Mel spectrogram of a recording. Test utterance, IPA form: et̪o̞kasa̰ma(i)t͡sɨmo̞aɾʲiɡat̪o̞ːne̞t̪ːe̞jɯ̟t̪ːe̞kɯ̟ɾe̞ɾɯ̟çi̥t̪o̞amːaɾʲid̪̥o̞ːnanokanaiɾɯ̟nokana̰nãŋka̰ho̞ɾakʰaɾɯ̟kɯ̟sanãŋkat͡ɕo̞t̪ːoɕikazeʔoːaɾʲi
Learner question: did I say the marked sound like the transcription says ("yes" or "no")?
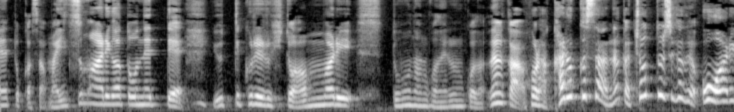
yes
